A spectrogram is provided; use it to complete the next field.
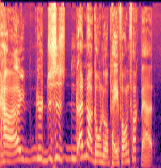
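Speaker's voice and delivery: high, flustered, sputtering, stammering panic. Retelling own past words when the phone stopped working: own flustered panic. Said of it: "I'm like".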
